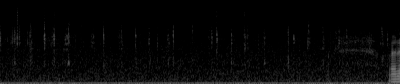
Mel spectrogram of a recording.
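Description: Computer keyboard being typed on, a run of light, quick key clicks as code is entered, over a steady low hum.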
